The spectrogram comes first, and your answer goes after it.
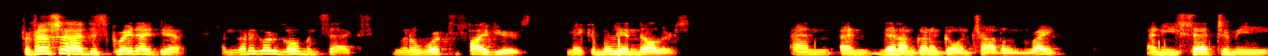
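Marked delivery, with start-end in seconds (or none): none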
